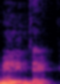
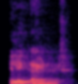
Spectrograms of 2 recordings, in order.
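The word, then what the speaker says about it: malachite: Copper की दूसरी जो और होती है उसको बोलते हैं मेलेचाइट। मेलेकाइट भी बोलते हैं, मेलेचाइट या मेलेकाइट, जो प्रोनाउंसिएट करना चाहते हैं आप कर लीजिए।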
